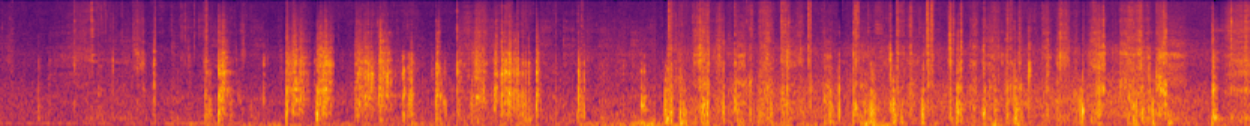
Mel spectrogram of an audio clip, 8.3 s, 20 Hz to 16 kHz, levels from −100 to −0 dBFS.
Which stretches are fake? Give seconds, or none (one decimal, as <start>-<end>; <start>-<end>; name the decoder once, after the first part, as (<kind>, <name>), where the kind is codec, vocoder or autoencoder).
2.1-3.9 (vocoder, BigVGAN v2)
